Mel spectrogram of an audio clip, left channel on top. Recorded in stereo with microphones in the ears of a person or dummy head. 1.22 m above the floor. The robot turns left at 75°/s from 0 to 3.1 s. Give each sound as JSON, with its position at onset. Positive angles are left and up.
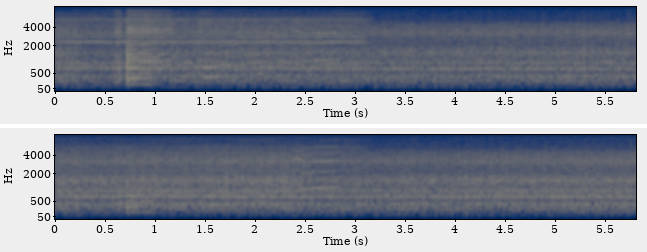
{"t": 0.6, "sound": "a cupboard door", "side_deg": 65}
